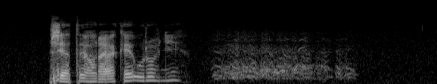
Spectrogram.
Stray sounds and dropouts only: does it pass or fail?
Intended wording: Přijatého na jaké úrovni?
fail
